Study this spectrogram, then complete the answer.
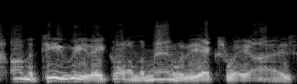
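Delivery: loud, scornful jeer at the TV psychic; mocking loud. Real, not acted. Sheriff scoffing at Decker about the TV psychic, loud and mocking. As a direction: raise your voice and sneer at the idea.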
